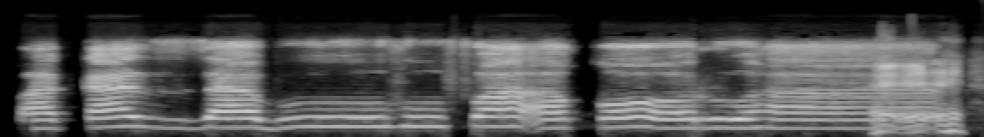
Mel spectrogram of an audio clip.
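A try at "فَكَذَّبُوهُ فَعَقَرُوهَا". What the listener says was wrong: Panjangnya ru doang. Koknya pendek. Fakazzabuhu fa'aqoruha. Tekan di ujung.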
